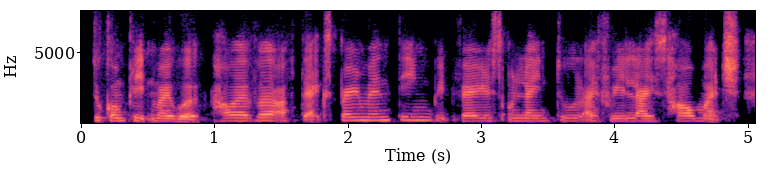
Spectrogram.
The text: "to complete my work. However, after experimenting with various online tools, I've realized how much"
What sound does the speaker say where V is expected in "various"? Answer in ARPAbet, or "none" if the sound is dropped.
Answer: V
